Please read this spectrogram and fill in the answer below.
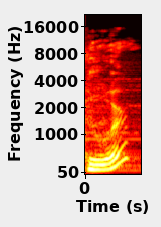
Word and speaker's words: dour: Louisois in a less dour setting. But it seems I just missed you. Dour? Is it pronounced dour? I was pronouncing it dour.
